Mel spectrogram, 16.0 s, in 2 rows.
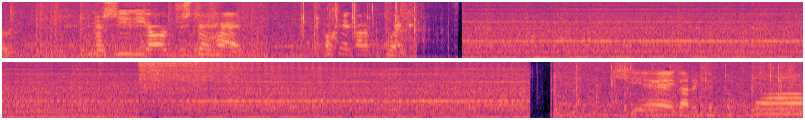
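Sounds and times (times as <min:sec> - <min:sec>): train rumbling past: 0:00.0 - 0:03.3, 0:04.6 - 0:16.0
thin steady whine: 0:04.6 - 0:13.4
hiss: 0:09.4 - 0:10.3.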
